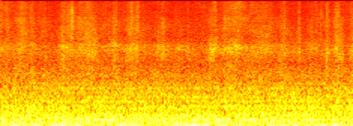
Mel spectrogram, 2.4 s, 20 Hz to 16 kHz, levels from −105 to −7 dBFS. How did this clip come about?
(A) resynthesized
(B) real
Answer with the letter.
B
